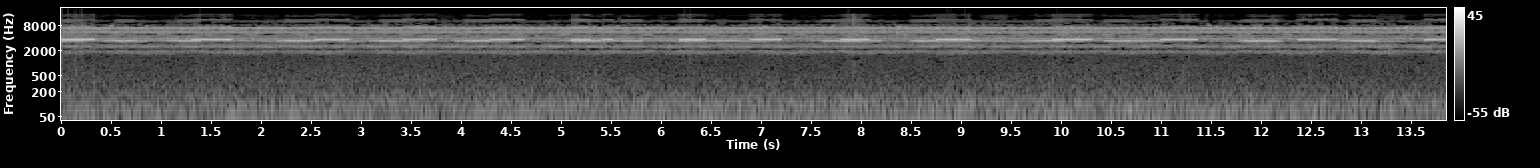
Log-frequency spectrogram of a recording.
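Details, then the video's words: Field crickets calling in fog over a misty meadow, a constant shrill insect buzz pierced by repeated brighter chirps at an uneven pace, loudness swelling and dipping slightly throughout. "Tranquil Cricket Sounds In An Misty Field"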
